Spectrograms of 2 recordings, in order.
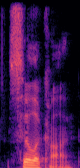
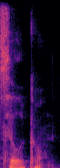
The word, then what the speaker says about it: Silicon: Silicon Valley, not silicone. Silicone is like a substance you use to glue things together or seal things, but silicon, hopefully I'm saying it right.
